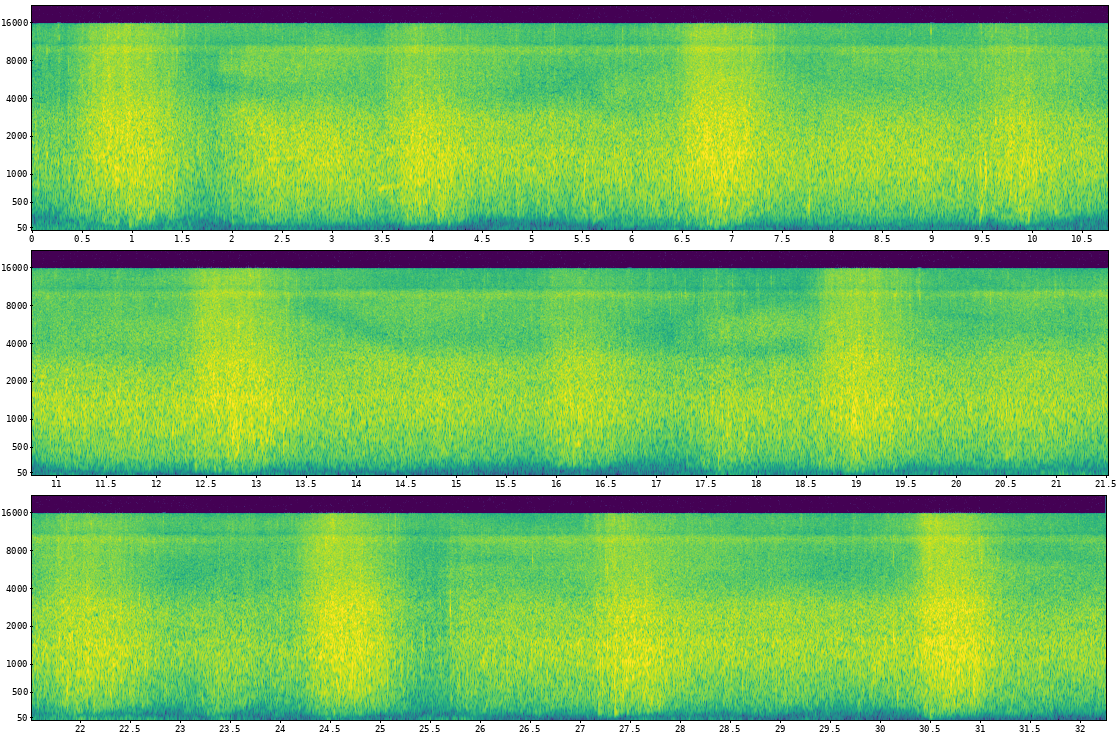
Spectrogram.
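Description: Sea surf breaking and washing up a sandy beach: a continuous rush of foaming water that swells as a wave comes in about every three seconds.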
